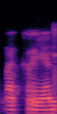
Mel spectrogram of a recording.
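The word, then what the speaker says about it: นักเรียน: Itu R-nya tuh kayak kalau semisal sekalian R sekalian, kalau semisal R-nya mau hilang atau diganti L sesuai dengan actionnya itu silahkan saja gitu. Tapi prefer nakrian itu R-nya kelihatan, jangan hilang enggak ada enggak gitu.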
